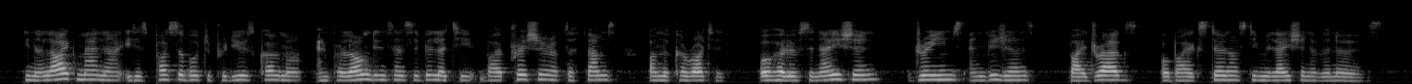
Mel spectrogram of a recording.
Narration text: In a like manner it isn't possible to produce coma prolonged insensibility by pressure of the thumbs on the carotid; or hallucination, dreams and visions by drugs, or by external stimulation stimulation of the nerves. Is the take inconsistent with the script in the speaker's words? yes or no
yes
